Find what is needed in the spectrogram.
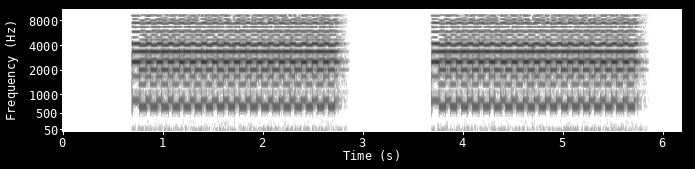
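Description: Telephone ringing sound effect: two rings of about two seconds each, a second apart, each a fast warbling trill.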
